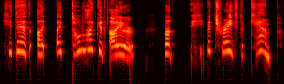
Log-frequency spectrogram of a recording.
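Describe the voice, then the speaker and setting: Woman voicing a high, timid, stammering young camper. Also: slow. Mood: earnest, uneasy. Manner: hesitant, stammering. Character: timid, earnest young camper, flustered and polite. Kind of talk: audiobook-style character dialogue.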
